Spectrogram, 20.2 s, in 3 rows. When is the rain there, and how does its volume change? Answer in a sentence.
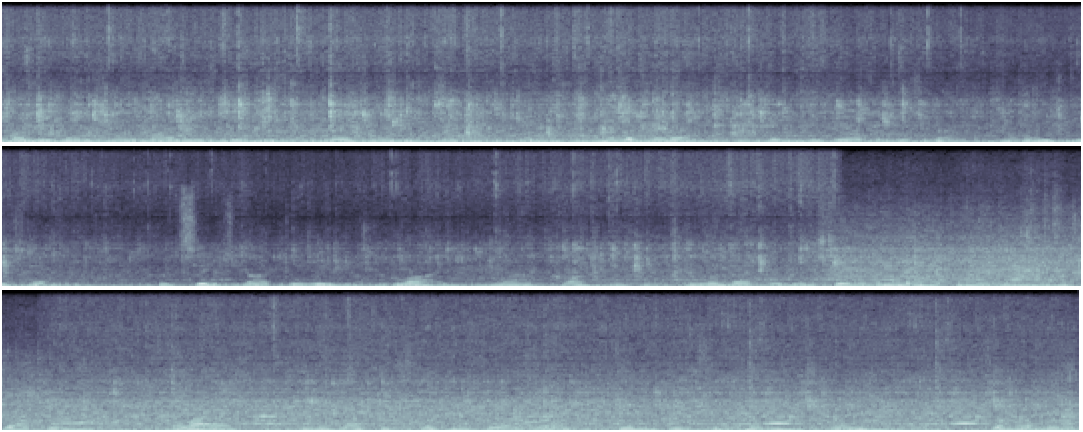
You can hear the rain from 0.0 to 20.1 s, getting quieter then louder.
